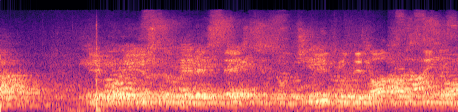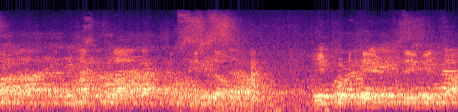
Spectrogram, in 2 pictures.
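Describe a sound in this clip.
A group of men and women read aloud together in unison.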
